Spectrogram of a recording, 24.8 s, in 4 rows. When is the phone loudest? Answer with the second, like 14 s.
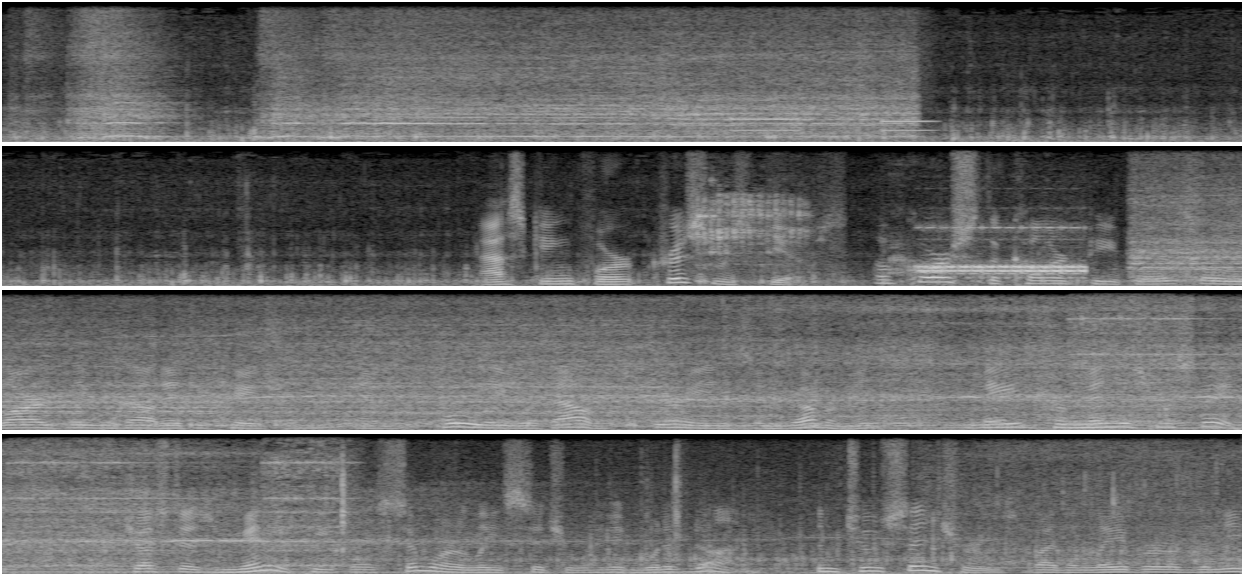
11 s.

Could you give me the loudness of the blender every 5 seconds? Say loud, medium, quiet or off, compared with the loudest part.
loud, off, loud, loud, medium.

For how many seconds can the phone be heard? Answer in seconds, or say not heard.
6 s.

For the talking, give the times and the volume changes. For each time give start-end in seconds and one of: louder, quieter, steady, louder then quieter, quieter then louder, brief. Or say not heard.
8.6-24.7 steady.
